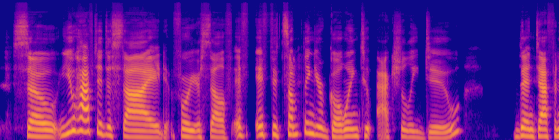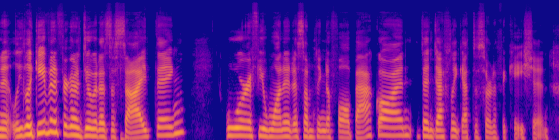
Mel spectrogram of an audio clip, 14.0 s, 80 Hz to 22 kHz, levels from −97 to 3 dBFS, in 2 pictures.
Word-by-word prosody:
So, 190 -3 +2
you 280 +11 +2
have 330 -2 +8
to 285 -5 0
decide 180 -7 +3
for 195 -1 -1
yourself, 170 -3 -3
if 230 +1 -4
if 240 0 0
it's 235 -4 -2
something 255 +3 +1
you're 225 -3 +1
going 190 +2 0
to 205 0 -4
actually 175 -4 -5
do, 155 - -5 0.7
then 200 +1 +2
definitely 195 0 +2
like, 245 +4 +4
even 300 +2 +4
if 300 - -1
you're 250 - 0
gonna 230 -1 +3
do 210 +1 +1
it 200 - -1
as 185 -1 -2
a - - -6
side 165 +3 0
thing, 230 +6 -3 0.5
or 215 0 +2
if 205 0 -4
you 205 -2 0
want 185 0 -2
it 195 -2 -3
as 180 0 -5
something 180 -1 -6
to 170 - -7
fall 165 -2 -6
back 155 +9 -5
on, 220 0 -1
then 200 -2 -2
definitely 185 +1 -4
get 160 -1 -8
the 165 - -15
certification. 155 0 -12
195 Hz, 195 wpm, -24 LUFS, 175-225 Hz, 0.7 s, have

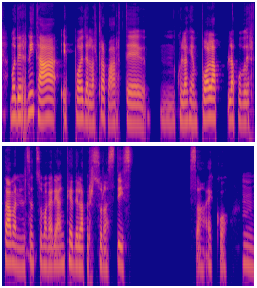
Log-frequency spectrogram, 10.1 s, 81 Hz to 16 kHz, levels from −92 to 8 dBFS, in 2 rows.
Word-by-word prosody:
modernità 215 -2 +5
e - - -5
poi 200 -1 +1
dall'altra 185 +2 -3
parte, 170 -3 -3 0.3
mhmm, - - -18
quella 180 -2 -2
che 190 - -6
è - - -3
un 170 - -11
po' 200 0 +3
la 210 -1 +7 0.2
la 195 0 +1
povertà 190 +2 0
ma 195 - -2
nel 170 -2 -11
senso 200 +1 -11
magari 180 -1 -3
anche 190 +2 -3
della 175 -1 -1
persona - - -7
stes 385 -3 -2 1.2
sa, - - -7
ecco. - - -12 0.3
Mh, 180 -3 -14
195 Hz, 150 wpm, -24 LUFS, 175-210 Hz, 1.2 s, la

